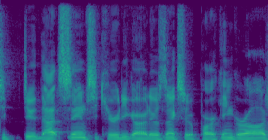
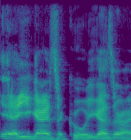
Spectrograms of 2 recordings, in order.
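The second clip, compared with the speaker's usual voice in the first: put-on East Coast accent, higher pitch; 3 semitones higher, 3 dB louder than usual. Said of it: "I love your JoJo impression".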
